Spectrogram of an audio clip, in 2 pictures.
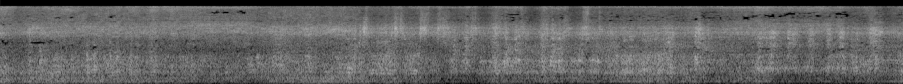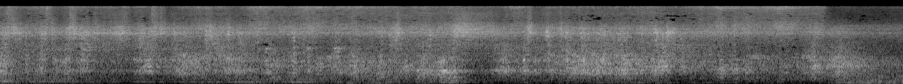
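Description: Compressed-air blow gun on a coiled air hose hissing steadily as it blows dust out of a disassembled robot vacuum cleaner; the air cuts off about a second before the end.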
